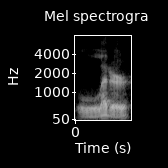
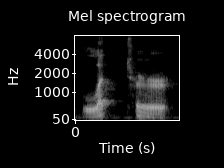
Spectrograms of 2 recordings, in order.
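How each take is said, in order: First: The middle consonant merges into a D-like sound. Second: The middle consonant is a clear T sound. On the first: "somehow it becomes letter" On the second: "as opposed to letter"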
